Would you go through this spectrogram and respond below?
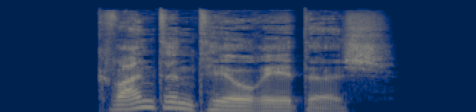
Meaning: quantum theory
- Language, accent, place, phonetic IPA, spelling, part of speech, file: German, Germany, Berlin, [ˈkvantn̩teoˌʁeːtɪʃ], quantentheoretisch, adjective, De-quantentheoretisch.ogg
